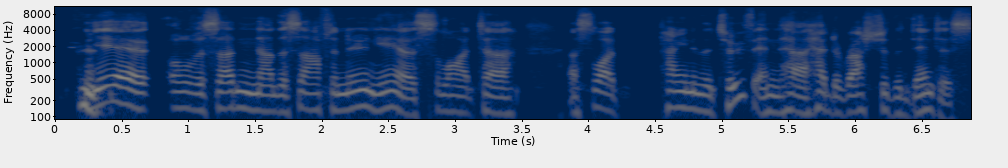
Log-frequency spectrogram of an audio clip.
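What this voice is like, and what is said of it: Australian accent. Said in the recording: “my accent ... my Aussie slang or my Aussie language may not be on point today”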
